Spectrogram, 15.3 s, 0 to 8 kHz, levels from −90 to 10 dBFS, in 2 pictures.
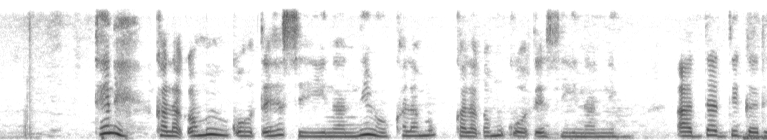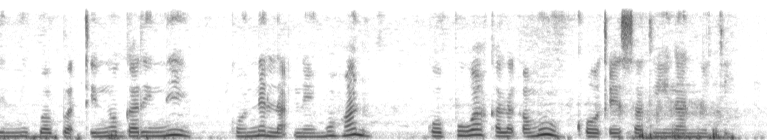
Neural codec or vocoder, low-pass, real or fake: none; 7.2 kHz; real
